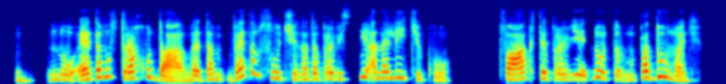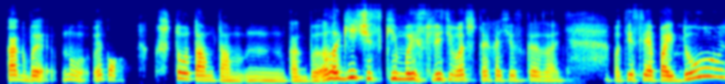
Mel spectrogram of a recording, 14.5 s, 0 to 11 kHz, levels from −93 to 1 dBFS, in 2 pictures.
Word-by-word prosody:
М, 150 -3 -12
ну 190 +1 -4
этому 285 - +4
страху 255 +1 +1
да. 145 - +3
В 145 - -8
этом, 200 +2 -1
в 165 - -15
этом 375 +6 +1
случае 235 - -6
надо 210 +1 -2
провести 220 +4 -4
аналитику, 235 - -3 0.5
факты 215 +4 +5
проверить, 195 -4 -3
ну 275 -1 +1
это 235 -7 -6
подумать, 190 - +1 0.3
как 185 -2 +1
бы, 170 0 -1
ну 180 -3 -10
это, 185 +3 -5 0.4
что 230 -2 -1
там 175 -4 +1
там 150 -2 -5 0.4
н 145 - -14
как 150 -1 -5
бы 155 - -6
логически 235 - +4
мыслить, 210 -2 +1
вот 185 +1 -1
что 170 -2 -8
я 175 - -7
хочу 175 0 -6
сказать. 155 -1 -7 0.5
Вот 165 -1 -11
если 195 -1 -1
я 180 - +4
пойду, 225 - +2
195 Hz, 160 wpm, -21 LUFS, 170-235 Hz, 0.5 s, факты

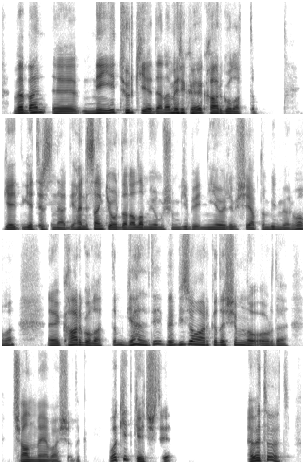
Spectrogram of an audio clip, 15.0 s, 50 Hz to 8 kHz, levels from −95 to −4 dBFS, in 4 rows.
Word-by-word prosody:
ve 140 +2 +5
ben, 180 +2 +4
ııı, 120 0 +3
neyi 135 +9 +2
Türkiye'den 130 -8 +1
Amerika'ya 140 0 +4
kargolattım 120 -6 +1 0.6
ge 115 -2 +3
getirsinler 110 -1 -3
diye. 105 - -4
Hani 125 0 +2
sanki 135 +2 +1
ordan 125 +1 +1
alamıyormuşum 115 -2 -1
gibi. 105 0 -5
Niye 110 +1 0
öyle 105 0 -1
bir - - -10
şey 110 - -5
yaptım, 115 +3 -4
bilmiyorum 110 -3 -3
ama, 140 -1 -2 0.4
ııı, 125 0 +1
kargolattım. 145 -3 0
Geldi 170 +7 0
ve 145 +3 -1
biz 175 +4 -3
o 200 -3 +5
arkadaşımla 150 -3 0
orda 105 -3 -3 0.3
çalmaya 105 -3 0
başladık. 95 -1 -9 0.3
Vakit 205 +7 -1
geçti. 120 -3 -2 1.0
Evet, 180 - +4
evet. 230 - -3
125 Hz, 145 wpm, -22 LUFS, 110-150 Hz, 1.0 s, ve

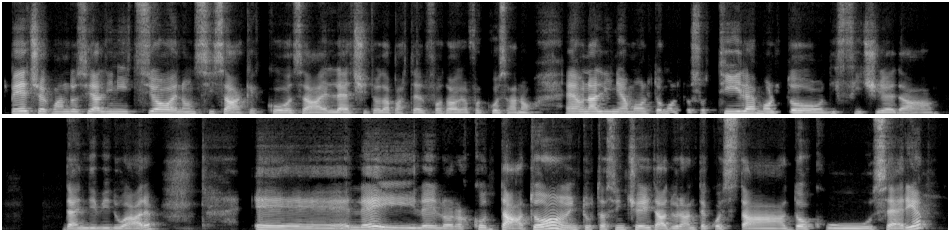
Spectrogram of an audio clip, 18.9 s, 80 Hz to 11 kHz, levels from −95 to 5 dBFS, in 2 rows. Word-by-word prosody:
specie 205 -2 +1
quando 185 0 -5
si 180 +2 -9
è 190 - +4
all'inizio 185 +2 0
e 175 - +1
non 165 +1 -6
si 180 0 -7
sa 160 -3 +3
che 160 +1 -15
cosa 155 -3 -1
è 150 - -2
lecito 155 -1 -2
da 145 0 -2
parte 150 0 -8
del 145 - -4
fotografo 150 -1 -5
e - - -25
cosa 155 -2 -5
no. 140 -2 -7 0.3
È 170 -1 0
una 180 +1 +4
linea 180 -2 -2
molto, 170 0 -5
molto 165 0 -11
sottile, 185 +5 -1
molto 160 -4 -1
difficile 155 -1 -6
da 135 +2 -5 0.8
da 155 -1 +3
individuare. 155 -1 0 1.0
Ehm, 165 -5 0
e - - 0
lei 190 -5 +3
lei 175 +1 +1
l'ho 155 -2 -2
raccontato 190 - +5
in 170 -1 -1
tutta 170 0 -4
sincerità 175 -1 +2
durante 160 +1 -2
questa 145 -3 +1
docu-serie. 150 -2 +1
165 Hz, 135 wpm, -23 LUFS, 155-180 Hz, 1.0 s, raccontato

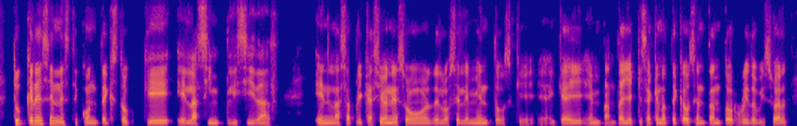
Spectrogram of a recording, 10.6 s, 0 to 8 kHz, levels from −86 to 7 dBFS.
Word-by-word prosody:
¿tú 185 0 +3
crees 190 +1 +5
en 175 -5 +2
este 145 -1 -4
contexto 115 +2 -2
que, 125 0 +4
eh, 110 - 0
la 110 -1 +5
simplicidad 110 +1 -2 0.6
en 110 -2 +1
las 105 - -1
aplicaciones 120 -2 +1
o 110 0 0
de 110 - -1
los 105 -1 -4
elementos 110 -1 -3
que - - -12 0.2
hay - - -13
que - - -1
hay 115 0 +1
en 110 -2 -5
pantalla, 115 +3 +2
quizá, 115 0 -2
que - - 0
no 115 -1 0
te - - -3
causen 115 -2 0
tanto 115 0 +1
ruido 115 +1 -2
visual, 115 0 -1
115 Hz, 170 wpm, -25 LUFS, 110-120 Hz, 0.6 s, crees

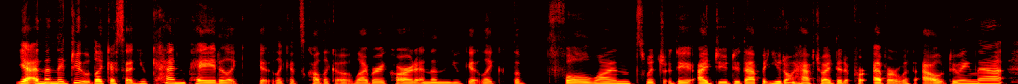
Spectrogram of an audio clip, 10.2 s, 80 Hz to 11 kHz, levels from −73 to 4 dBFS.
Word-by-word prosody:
Yeah, 210 -2 +7
and 215 +4 +7
then 245 - +6
they 235 - +4
do, 260 +3 +1
like 215 -1 +3
I - - +4
said, 195 -2 -2
you 205 - -5
can 240 +3 +1
pay 185 -5 +2
to, 185 - 0
like 165 - -4
to - - -30
get, - - -5
like 170 -1 -7
it's - - -10
called, 165 -2 -4
like, 165 - -7
a - - -5
library 165 +1 -1
card 170 0 +1
and 165 0 -2
then 160 -1 -2
you 155 - -8
get, 150 - -4
like, 160 -3 -6
the 165 -3 -5 0.2
full 165 -2 0
ones, 190 +3 -2
which 170 -1 -4
th 180 -2 -1
I 180 0 +6
do 175 0 -4
do 190 +3 -3
that, 180 -1 +3
but - - -4
you 195 +1 0
don't 160 - -1
have 160 0 0
to, 185 - 0
I 170 - +4
did 180 +2 -1
it - - -7
forever 165 0 +1
without 165 0 -1
doing 195 +1 -2
that. 210 +1 0
180 Hz, 285 wpm, -24 LUFS, 165-200 Hz, 0.2 s, Yeah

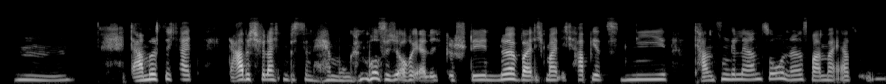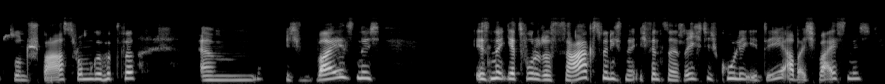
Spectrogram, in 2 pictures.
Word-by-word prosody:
Mhm. 205 -1 -9 0.5
Da 185 +3 +4
müsste 240 +3 +2
ich 235 - -8
halt 220 -1 +2 0.4
da - - -2
habe 220 +2 +7
ich - - +3
vielleicht 220 -1 0
ein 225 - -9
bisschen 215 -1 -8
Hemmungen, 185 +2 -5
muss 260 -1 +1
ich 225 +2 0
auch - - 0
ehrlich 190 -2 -2
gestehen, 205 0 -3
ne? 240 +3 +6
Weil 205 -2 +4
ich - - -8
mein, 210 -1 +1
ich - - -9
habe 215 - 0
jetzt 215 -1 -5
nie 225 +2 -3 0.3
tanzen 200 +7 -3
gelernt 235 +1 -3
so, 255 +2 -3
ne? 215 -1 -4
Es 230 - -8
war 195 - +2
immer 200 0 -3
eher - - -4
so 380 - -25
'n 255 0 -16
so 215 - -6
'n 200 - -8
Spaß-Rumgehüpfe. 245 +6 +1 0.7
Ähm, 200 +3 -3 0.2
ich 190 -3 -7
weiß 285 +6 +6
nicht, 290 -2 -1 0.9
ist 255 - +3
ne 285 0 +5
jetzt 255 0 +5
wo 265 - +1
du 245 - +2
das 215 -2 0
sagst, 280 +11 +7
ich 290 - +3
finde 260 - 0
es 205 - -7
'ne 215 -1 -4
ich - - -7
finde 245 -2 -1
es 215 - -16 0.2
'ne 225 - 0
richtig 255 0 -4
coole 270 -2 -1
Idee, 255 - -4
aber - - +2
ich - - -2
weiß 275 - 0
nicht, 265 -1 -7
225 Hz, 215 wpm, -24 LUFS, 205-250 Hz, 0.9 s, habe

